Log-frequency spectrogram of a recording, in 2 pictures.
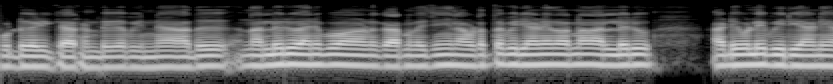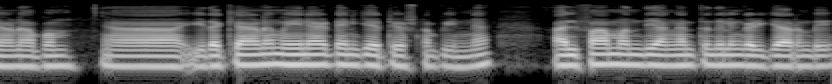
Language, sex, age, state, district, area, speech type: Malayalam, male, 60+, Kerala, Wayanad, rural, spontaneous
